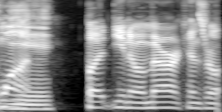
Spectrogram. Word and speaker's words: Juan: so much is that my name Juan also sounds like check one two one I used to get that all the time check one check to I mean pronounce Juan but you know Americans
